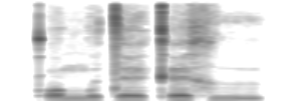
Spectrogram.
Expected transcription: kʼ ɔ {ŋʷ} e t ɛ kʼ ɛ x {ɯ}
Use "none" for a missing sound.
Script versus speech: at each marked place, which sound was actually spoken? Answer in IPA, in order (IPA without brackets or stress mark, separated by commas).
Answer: ŋʷ, ɯ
